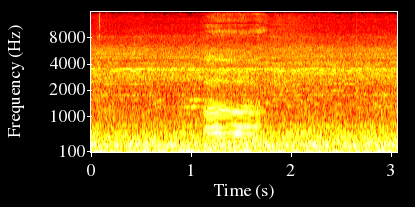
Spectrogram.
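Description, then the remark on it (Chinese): A steady, droning roar of an airplane cabin in flight over the Pacific Ocean, en route to Auckland, New Zealand, fills the whole recording at an even loudness, with a faint voice briefly surfacing above the hum partway through. “现在是在太平洋的上空，我们还有6个小时就到奥克兰了。”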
